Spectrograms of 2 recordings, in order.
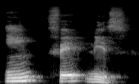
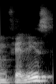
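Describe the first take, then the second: First: "infeliz" slowly split as in-fe-liz; syllable by syllable. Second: Said in the usual way. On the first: Shown as a demonstration. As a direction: separate each syllable of "infeliz" with a small gap. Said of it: "porque vai dizer assim". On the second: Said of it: "Quando eu for separar a palavra".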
